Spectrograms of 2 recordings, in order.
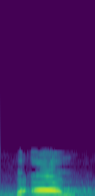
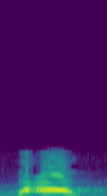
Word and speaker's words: تعال: تآل تآل خطأ، تعال ها ما تقول تآل، قل تعال.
